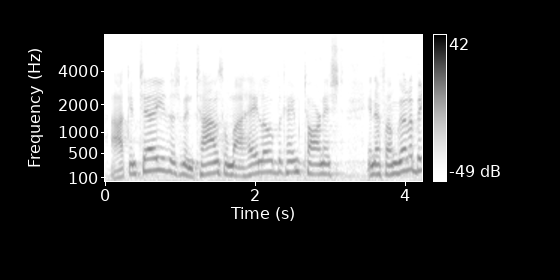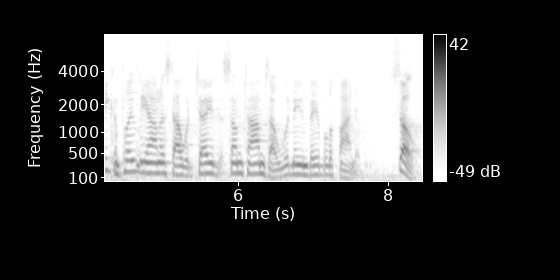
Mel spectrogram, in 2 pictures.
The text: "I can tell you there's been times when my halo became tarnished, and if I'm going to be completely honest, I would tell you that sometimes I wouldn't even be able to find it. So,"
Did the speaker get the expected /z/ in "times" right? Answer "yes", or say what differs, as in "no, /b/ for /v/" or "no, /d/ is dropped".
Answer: yes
